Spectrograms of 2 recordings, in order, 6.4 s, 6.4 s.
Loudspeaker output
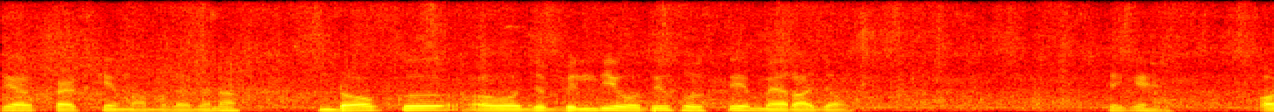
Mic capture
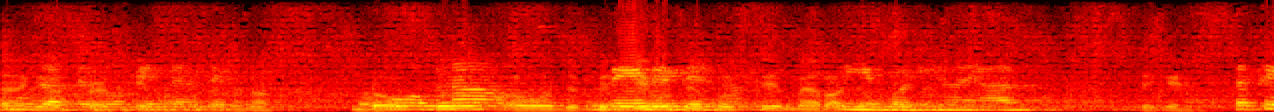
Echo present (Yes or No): Yes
